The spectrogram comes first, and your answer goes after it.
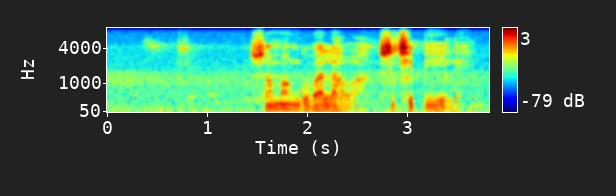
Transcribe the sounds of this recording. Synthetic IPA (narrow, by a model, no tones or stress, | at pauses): ʂamaŋɡuβalawa̰ʂit͡ʃʰipʼiːlɛ̰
